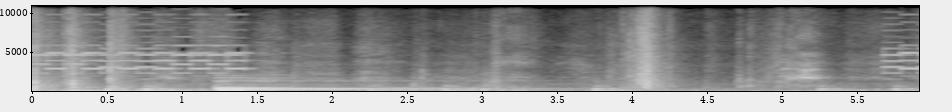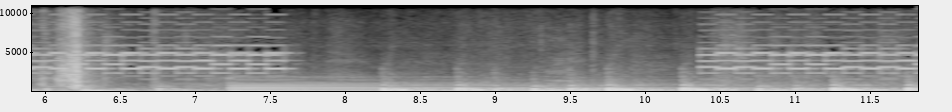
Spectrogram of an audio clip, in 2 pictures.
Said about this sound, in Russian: Ему звонит телефон.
